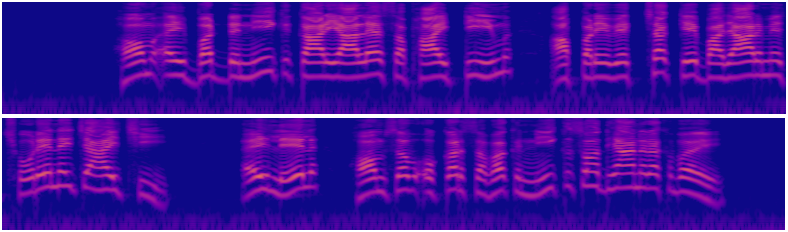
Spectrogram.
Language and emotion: Maithili, fearful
